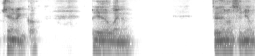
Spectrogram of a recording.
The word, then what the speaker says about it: Cherenkov: Estoy casi seguro que la forma correcta de pronunciarlo es Cherenkov, pero bueno, tenemos el mismo problema que tuvimos con Huygens.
